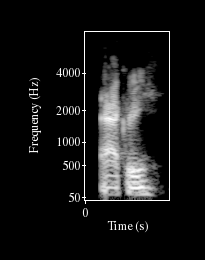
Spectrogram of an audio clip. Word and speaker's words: Akre: Charles Akre? Is it Aker or Ackery? Ackery. So Ackery, uh,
